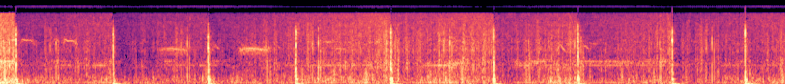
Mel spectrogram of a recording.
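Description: Footsteps knock on a wooden ladder.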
